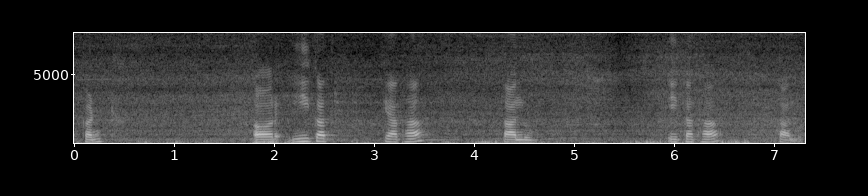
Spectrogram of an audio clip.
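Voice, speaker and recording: A woman's voice: mid-range voice, a little mellow, a little hiss or hum, poor audio. A woman teacher giving a grammar lesson to children, patiently asking questions and answering them herself. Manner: patient, asks and answers her own questions.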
